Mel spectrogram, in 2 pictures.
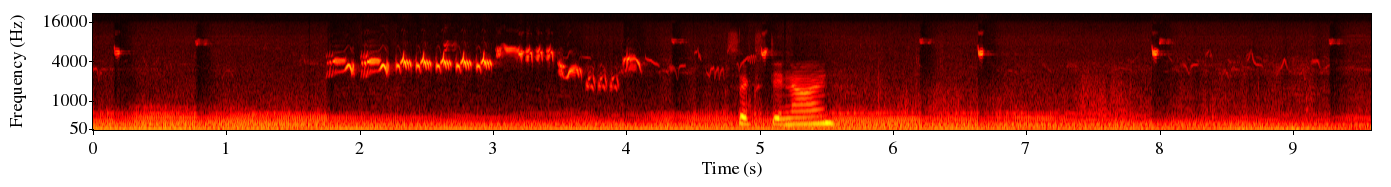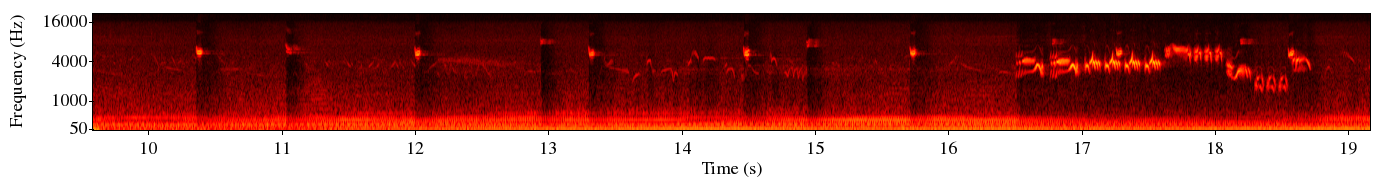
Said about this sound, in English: Lincoln Sparrow number 3 continued.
